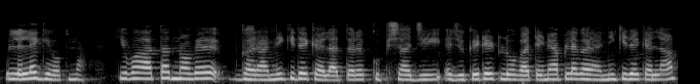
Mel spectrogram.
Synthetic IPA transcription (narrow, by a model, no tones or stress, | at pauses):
ulɛlɛɡʱɛʋəkna | kĩw̃ʋaːt̪anəʋeɡʱəɾãnik̬it̪ekɛlat̪əɾkʰupɕad͡ʑiːed͡ʑukeʈeɽloɡat̪ɛɽ̃eapljaɡʱəɾãnikit̪ɛkɛla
